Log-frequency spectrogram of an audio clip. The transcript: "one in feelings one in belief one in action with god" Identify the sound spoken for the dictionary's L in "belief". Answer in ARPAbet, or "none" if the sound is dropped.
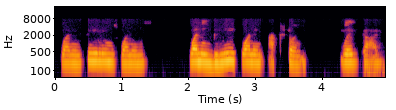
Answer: N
